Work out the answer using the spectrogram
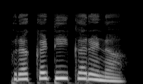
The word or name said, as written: ಪ್ರಕಟೀಕರಣ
